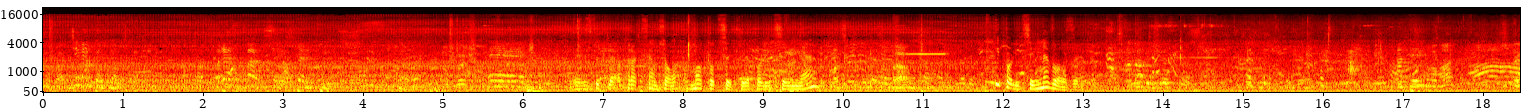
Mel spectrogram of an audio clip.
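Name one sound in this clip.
A crowd murmurs in the background, with children calling out.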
